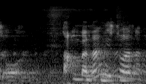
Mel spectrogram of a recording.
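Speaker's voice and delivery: normal talking voice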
